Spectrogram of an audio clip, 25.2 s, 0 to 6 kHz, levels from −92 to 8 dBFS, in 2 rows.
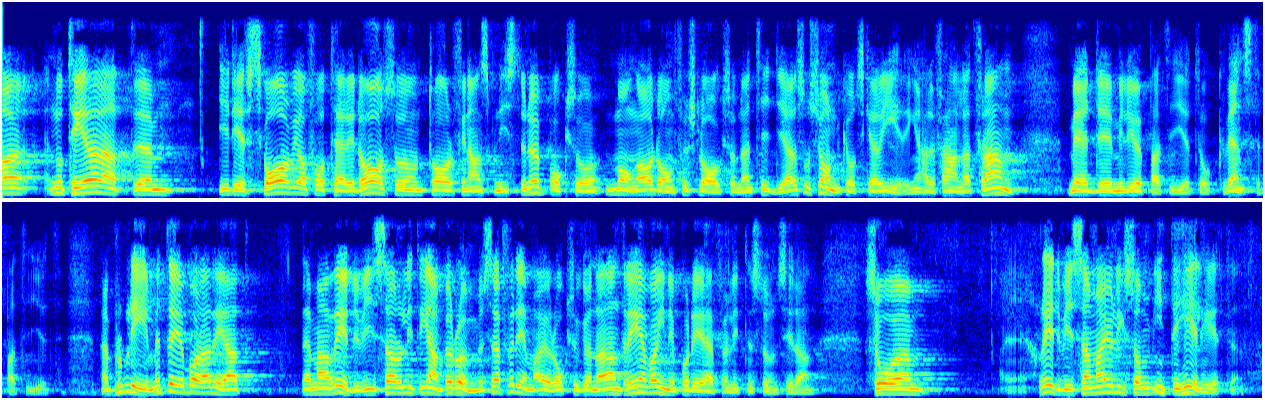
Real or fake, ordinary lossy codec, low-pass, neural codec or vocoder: real; none; 5.4 kHz; none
